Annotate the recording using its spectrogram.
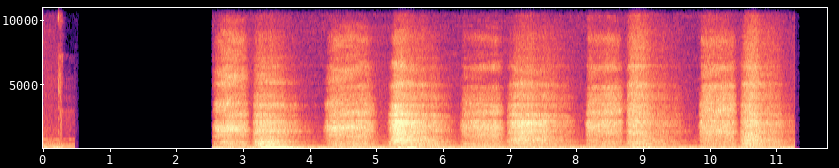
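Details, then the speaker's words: Imitated Kussmaul breathing, as seen in acidotic states: deep, rapid, regular breaths, each a full, loud maximal inhalation and exhalation. "it's similar to tachypnea but it differs because it has long tidal waves so it's maximum inhalation followed by maximum acceleration but a very rapid rate"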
